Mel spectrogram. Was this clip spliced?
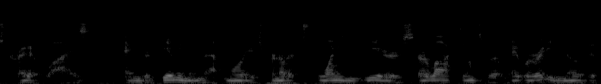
yes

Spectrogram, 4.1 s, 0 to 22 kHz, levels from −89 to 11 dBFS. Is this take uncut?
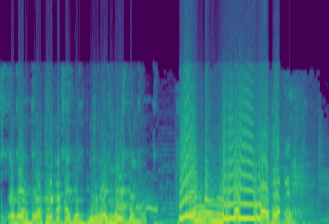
no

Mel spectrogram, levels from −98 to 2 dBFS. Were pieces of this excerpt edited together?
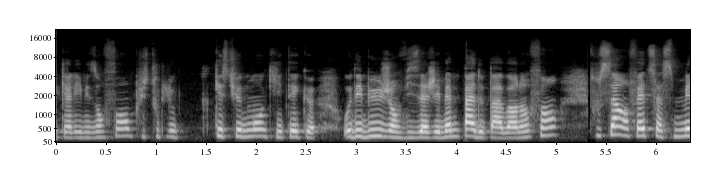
yes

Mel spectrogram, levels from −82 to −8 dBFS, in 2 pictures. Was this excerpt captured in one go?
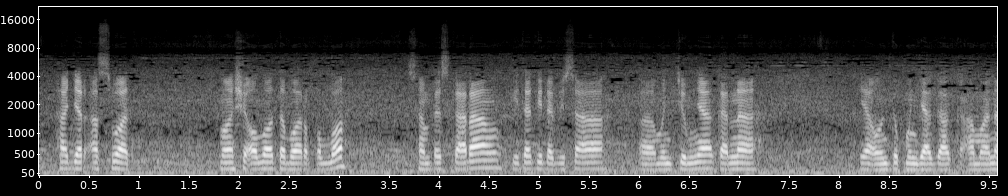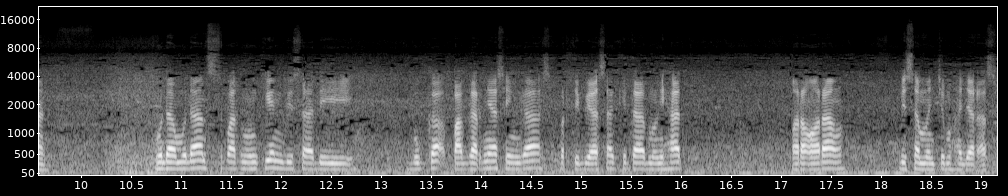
yes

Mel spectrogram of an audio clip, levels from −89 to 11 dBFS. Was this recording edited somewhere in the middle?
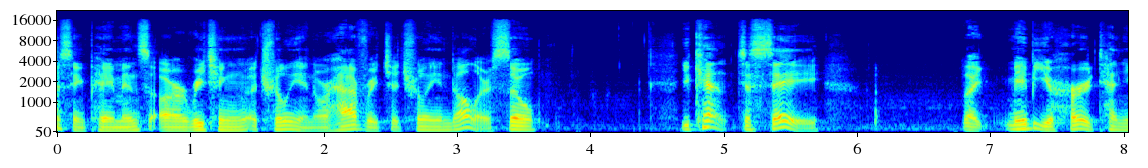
no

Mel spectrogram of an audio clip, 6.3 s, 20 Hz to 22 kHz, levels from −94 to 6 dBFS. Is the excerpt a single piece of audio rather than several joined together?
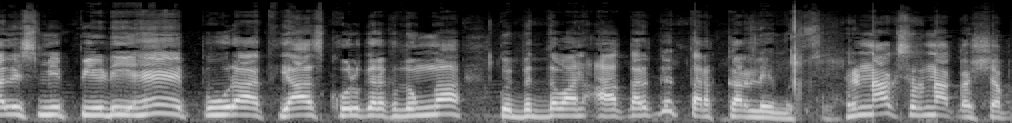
no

